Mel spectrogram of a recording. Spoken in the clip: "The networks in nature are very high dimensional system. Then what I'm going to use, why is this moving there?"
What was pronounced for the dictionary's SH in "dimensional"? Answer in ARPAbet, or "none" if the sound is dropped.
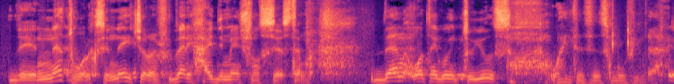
SH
